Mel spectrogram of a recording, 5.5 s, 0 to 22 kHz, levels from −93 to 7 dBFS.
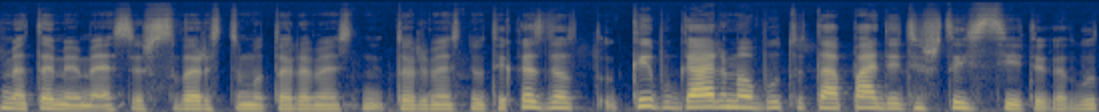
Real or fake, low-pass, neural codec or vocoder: real; 19.8 kHz; none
